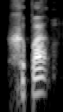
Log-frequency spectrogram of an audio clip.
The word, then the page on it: xwpa: Apatani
